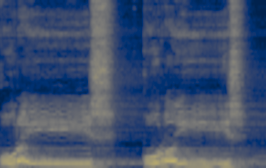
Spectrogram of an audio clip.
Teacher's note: قوف کی آواز موٹی ہوگی، را کو پر پڑھیں گے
